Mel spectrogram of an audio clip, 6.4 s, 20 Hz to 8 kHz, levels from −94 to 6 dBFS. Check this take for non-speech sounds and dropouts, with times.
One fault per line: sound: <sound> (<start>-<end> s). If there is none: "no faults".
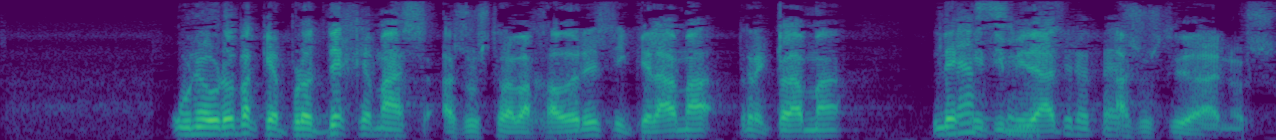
no faults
